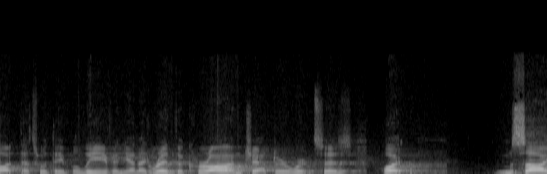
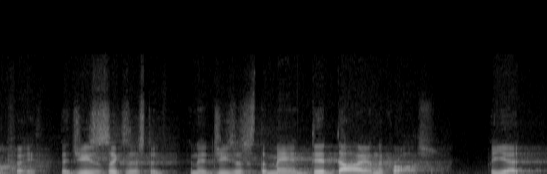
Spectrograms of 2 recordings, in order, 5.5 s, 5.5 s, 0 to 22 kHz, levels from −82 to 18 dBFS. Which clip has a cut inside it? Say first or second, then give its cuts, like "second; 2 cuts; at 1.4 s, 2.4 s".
first; 1 cut; at 1.5 s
